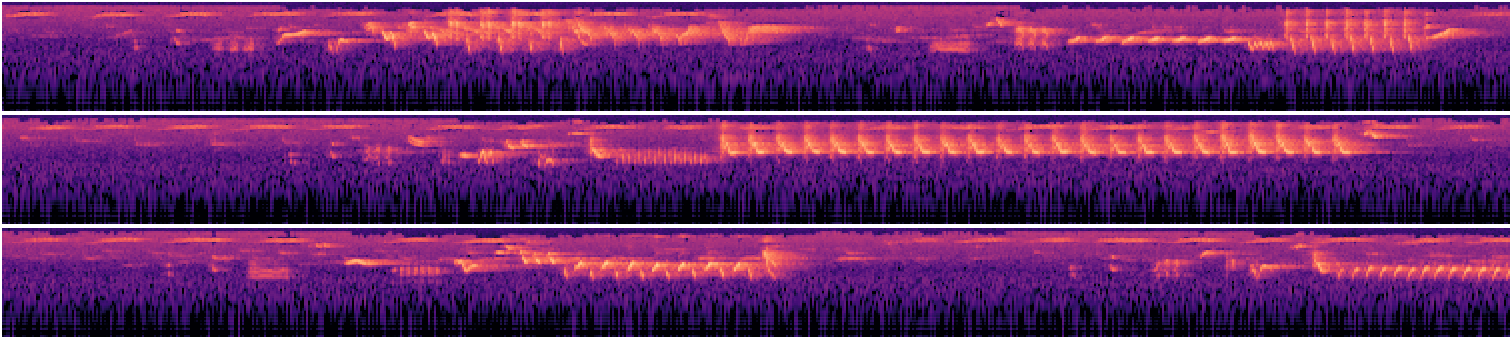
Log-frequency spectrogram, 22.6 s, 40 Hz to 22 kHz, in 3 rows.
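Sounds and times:
bird giving high chirps: 0.0s - 22.6s.

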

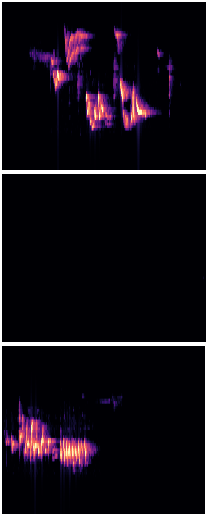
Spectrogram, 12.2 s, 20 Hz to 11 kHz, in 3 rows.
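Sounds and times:
European robin singing: 0.6s - 3.6s, 8.2s - 10.6s.

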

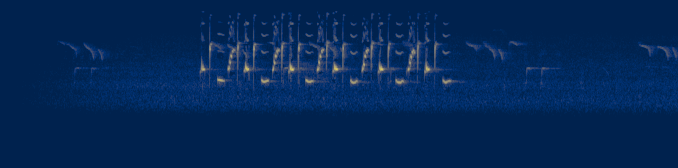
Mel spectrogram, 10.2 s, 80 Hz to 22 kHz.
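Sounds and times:
great tit song: 3.0s - 6.8s.

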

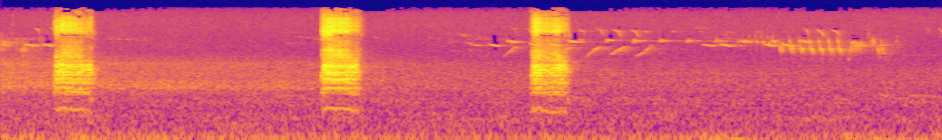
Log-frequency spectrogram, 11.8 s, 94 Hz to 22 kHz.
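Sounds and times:
bird giving a harsh caw: 0.0s - 1.5s, 3.9s - 4.9s, 6.4s - 8.2s
faint high chirping from other birds: 0.0s - 11.7s
low background rumble: 0.0s - 11.7s.

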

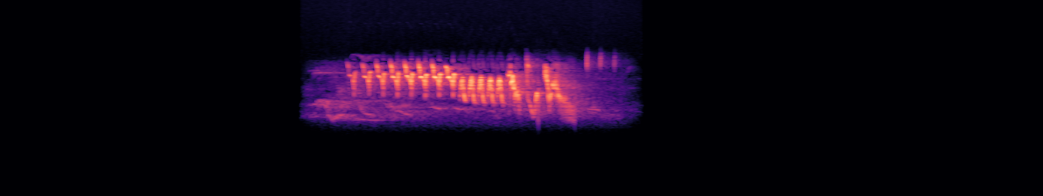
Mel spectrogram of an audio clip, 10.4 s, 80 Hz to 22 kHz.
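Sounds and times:
bird song: 3.0s - 6.5s.

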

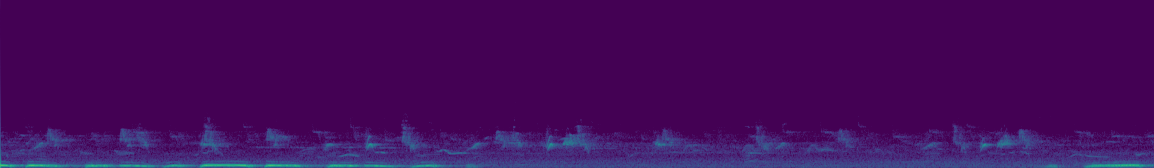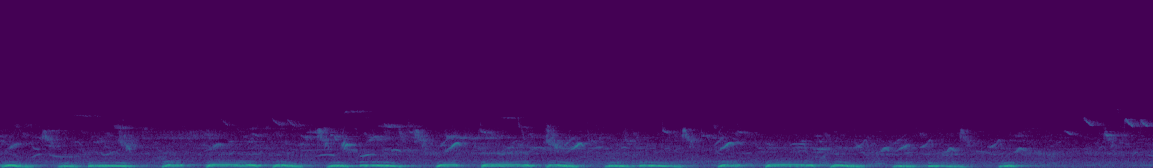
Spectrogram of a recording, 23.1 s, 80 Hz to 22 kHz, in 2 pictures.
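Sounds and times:
bird cooing: 0.0s - 4.8s, 10.4s - 21.9s
faint bird chirping: 0.0s - 23.0s.

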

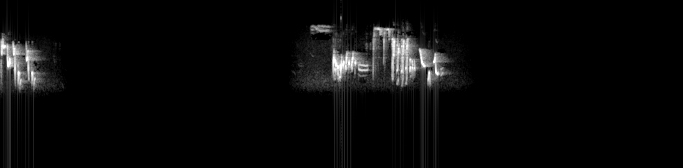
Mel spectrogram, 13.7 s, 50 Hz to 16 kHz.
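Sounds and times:
European robin singing with twittering phrases, sweet whistles and rapid trills: 0.0s - 0.9s, 6.1s - 9.0s.

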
